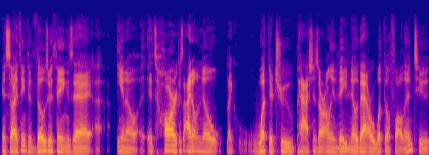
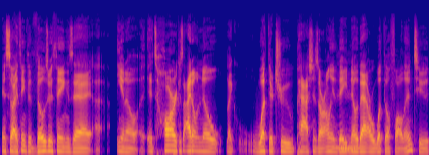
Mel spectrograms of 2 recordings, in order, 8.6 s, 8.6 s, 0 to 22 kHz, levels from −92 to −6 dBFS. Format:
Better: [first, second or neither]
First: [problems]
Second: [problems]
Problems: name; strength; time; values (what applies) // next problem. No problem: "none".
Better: neither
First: none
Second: none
